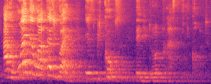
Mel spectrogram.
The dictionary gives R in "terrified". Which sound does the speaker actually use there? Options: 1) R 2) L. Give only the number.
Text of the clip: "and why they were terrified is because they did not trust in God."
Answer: 2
